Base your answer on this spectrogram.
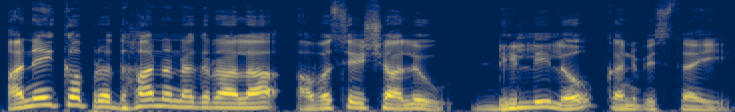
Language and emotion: Telugu, neutral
